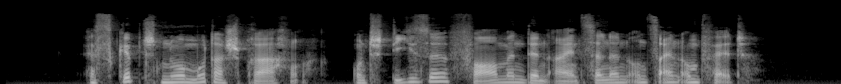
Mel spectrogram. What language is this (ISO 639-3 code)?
deu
